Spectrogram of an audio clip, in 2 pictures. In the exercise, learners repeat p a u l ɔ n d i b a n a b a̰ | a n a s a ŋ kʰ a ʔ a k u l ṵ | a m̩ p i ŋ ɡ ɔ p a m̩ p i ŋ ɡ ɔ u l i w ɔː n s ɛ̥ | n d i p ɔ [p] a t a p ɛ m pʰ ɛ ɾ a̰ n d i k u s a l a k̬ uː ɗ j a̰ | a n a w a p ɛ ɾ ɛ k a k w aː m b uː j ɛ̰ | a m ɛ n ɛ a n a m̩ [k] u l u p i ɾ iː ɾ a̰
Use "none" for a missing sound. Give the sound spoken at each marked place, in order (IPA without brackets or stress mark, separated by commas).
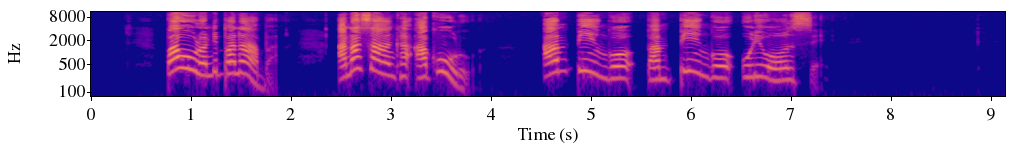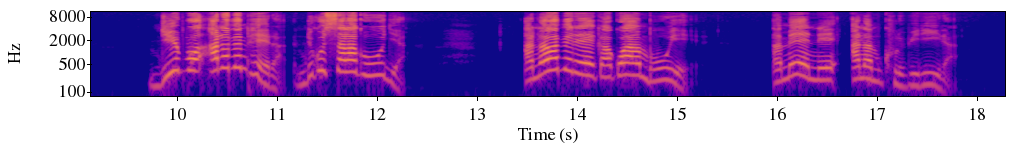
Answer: ʔ, kʰ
